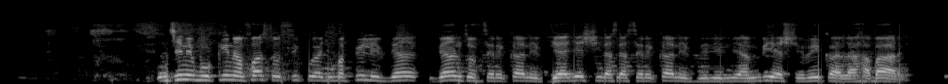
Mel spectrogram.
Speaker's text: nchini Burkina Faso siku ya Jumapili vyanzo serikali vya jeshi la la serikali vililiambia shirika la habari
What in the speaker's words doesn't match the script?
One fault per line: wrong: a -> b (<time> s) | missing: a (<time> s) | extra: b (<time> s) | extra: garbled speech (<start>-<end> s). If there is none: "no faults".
no faults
